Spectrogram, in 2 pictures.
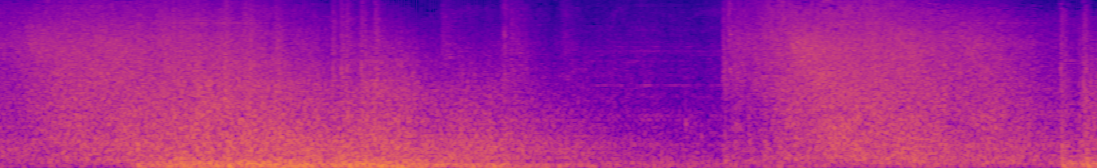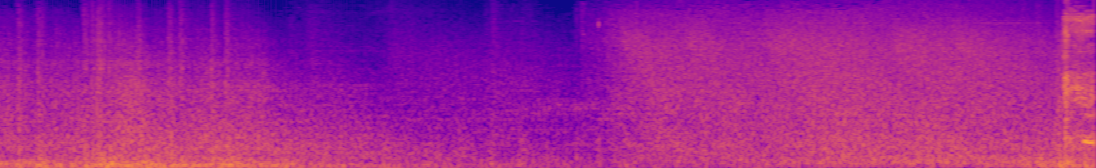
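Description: Heavy mech weapons in the Battletech game pound away at an enemy turret in long rumbling, booming volleys, loud and continuous, swelling and easing in several waves.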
